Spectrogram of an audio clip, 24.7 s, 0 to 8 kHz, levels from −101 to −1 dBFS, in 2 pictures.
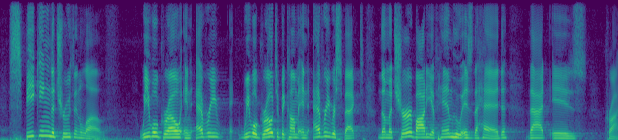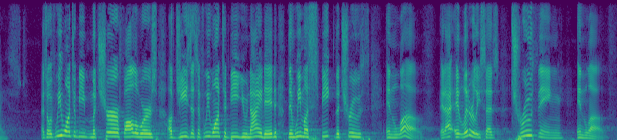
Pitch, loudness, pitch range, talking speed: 190 Hz, -28 LUFS, 155-210 Hz, 150 wpm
